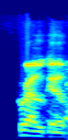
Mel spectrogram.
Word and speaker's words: Grogu: Now let me also ask you guys about the whole Grogu, or am I saying it right? Grogu, is that right? – Grogu. Yeah.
